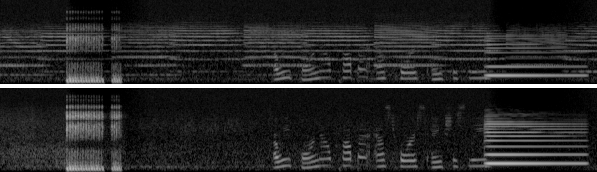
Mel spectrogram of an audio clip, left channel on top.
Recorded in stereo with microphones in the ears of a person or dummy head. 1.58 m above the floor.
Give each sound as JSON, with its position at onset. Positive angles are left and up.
{"t": 0.7, "sound": "a drill", "side_deg": -40}
{"t": 2.7, "sound": "a woman speaking", "side_deg": -35}
{"t": 4.8, "sound": "a violin", "side_deg": -55}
